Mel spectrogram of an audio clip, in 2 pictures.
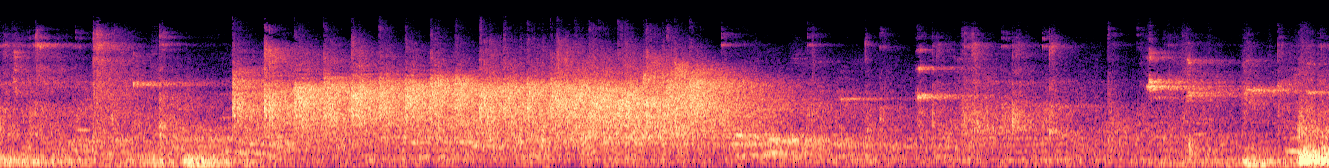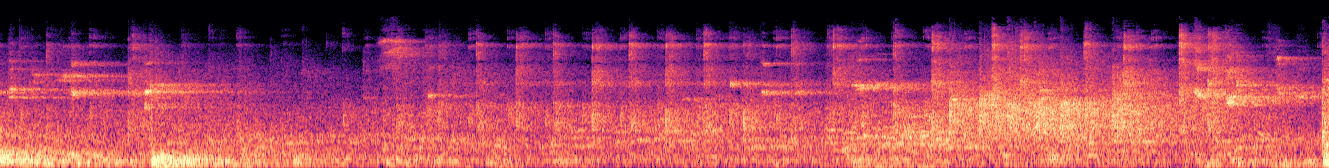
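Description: Ping-pong balls click on tables and paddles in a large echoing hall.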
